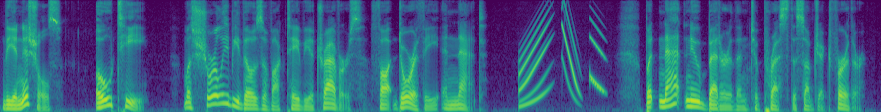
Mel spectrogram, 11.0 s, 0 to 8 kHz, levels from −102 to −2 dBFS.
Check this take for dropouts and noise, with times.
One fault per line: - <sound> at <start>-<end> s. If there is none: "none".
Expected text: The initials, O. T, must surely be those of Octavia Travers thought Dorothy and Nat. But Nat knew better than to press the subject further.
- chirp at 6.5-7.6 s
